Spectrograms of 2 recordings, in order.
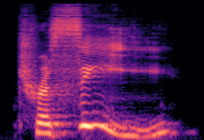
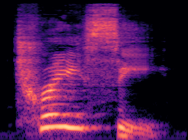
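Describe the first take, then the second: First: The stress is on the second syllable. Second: The stress is on the first syllable. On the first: The speaker calls it wrong. "if we put the stress on the second syllable" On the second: The speaker calls it right. "most names in English stress the first syllable"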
